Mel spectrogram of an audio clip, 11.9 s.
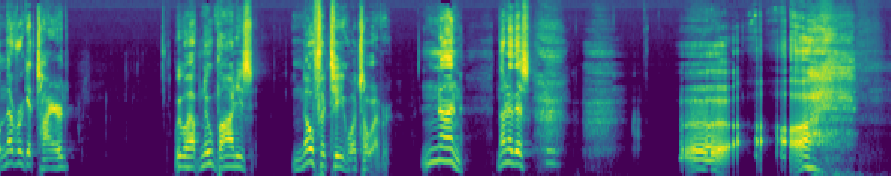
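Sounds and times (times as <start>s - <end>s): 
speech: 0.0s - 1.0s, 2.3s - 7.6s, 9.1s - 11.2s
person yawning: 9.0s - 11.6s.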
